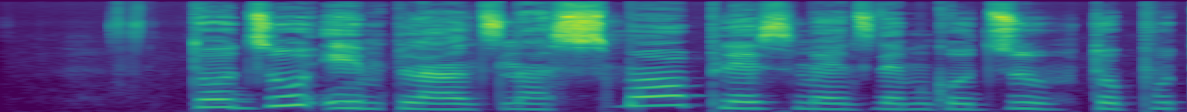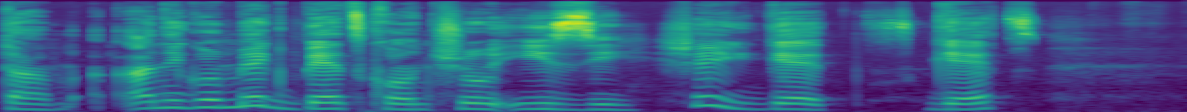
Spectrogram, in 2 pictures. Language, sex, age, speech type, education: Nigerian Pidgin, female, 15-29, spontaneous, secondary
